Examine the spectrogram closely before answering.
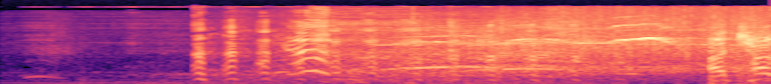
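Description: An elderly man laughs heartily into a microphone.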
